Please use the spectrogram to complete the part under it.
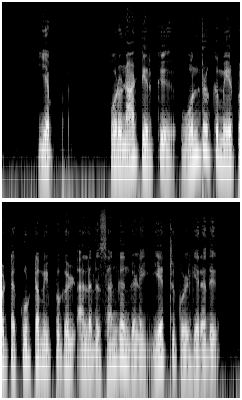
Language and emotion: Tamil, neutral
